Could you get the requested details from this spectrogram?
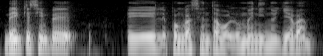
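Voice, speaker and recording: A man with a Mexican accent teaching a physics exam-prep lesson, thinking aloud with halting restarts, frequent "ok?" and clearing his throat. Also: medium pitch, dark tone, no room sound. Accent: Mexican Spanish. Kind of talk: exam-prep lesson working through problems. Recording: muffled, dull sound in a dry room.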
